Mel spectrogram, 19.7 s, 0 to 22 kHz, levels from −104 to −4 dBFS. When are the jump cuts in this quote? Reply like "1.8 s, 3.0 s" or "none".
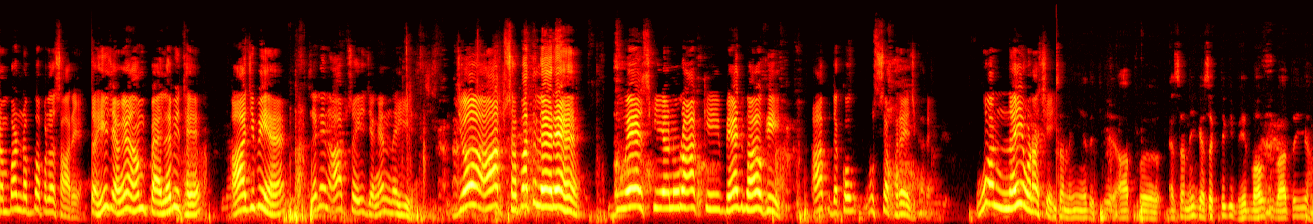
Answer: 1.2 s, 15.8 s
